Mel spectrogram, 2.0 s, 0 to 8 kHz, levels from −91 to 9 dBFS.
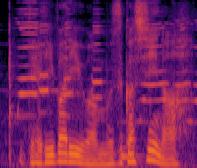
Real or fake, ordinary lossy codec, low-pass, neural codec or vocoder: real; none; none; none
